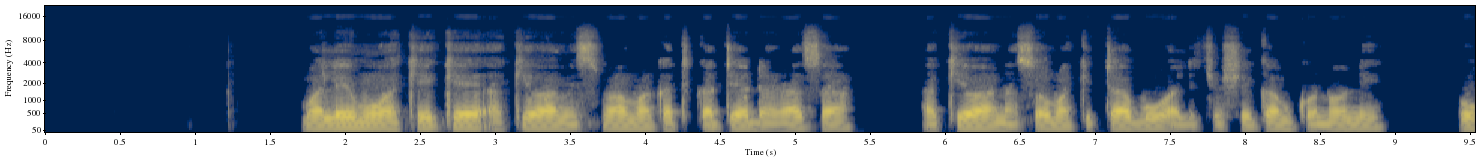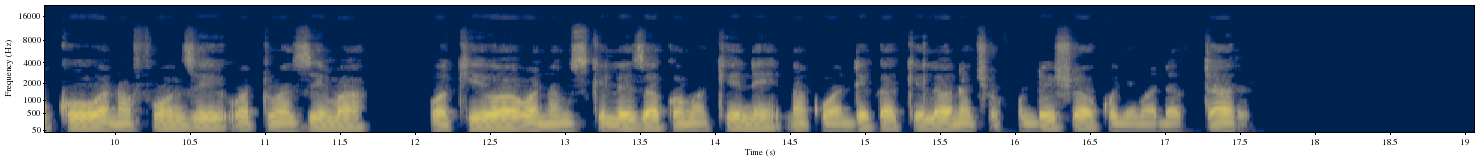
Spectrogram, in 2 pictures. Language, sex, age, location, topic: Swahili, male, 25-35, Dar es Salaam, education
